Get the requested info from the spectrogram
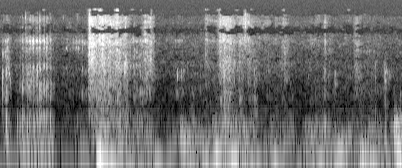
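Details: Eight-year-old female Maine Coon indoors in a bedroom, purring while she rubs against fake plastic plants; a steady low rumbling purr with soft rustling and bumping noises on top.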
